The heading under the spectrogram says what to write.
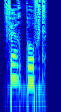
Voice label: "verpufft", german; adjectives

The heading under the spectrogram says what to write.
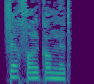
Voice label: "vervollkommnet", German; adjectives

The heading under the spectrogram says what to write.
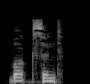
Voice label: "boxend", German; adjectives

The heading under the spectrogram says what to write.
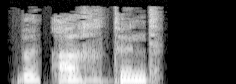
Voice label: "beachtend", German; adjectives

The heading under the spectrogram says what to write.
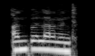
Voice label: "anbelangend", German; adjectives

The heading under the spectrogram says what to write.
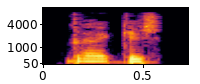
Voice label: "dreckig", German; adjectives

